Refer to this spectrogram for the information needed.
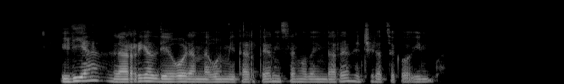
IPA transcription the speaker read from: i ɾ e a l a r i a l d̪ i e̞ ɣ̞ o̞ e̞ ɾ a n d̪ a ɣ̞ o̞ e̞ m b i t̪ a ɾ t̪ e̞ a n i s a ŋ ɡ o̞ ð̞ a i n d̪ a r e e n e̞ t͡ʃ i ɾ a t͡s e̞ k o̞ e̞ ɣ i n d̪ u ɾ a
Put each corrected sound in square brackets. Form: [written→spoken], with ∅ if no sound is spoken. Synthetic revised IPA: i ɾ [e→i] a l a r i a l d̪ i e̞ ɣ̞ o̞ e̞ ɾ a n d̪ a ɣ̞ o̞ e̞ m b i t̪ a ɾ t̪ e̞ a n i s a ŋ ɡ o̞ ð̞ a i n d̪ a r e [e→a] n e̞ t͡ʃ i ɾ a t͡s e̞ k o̞ e̞ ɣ i n d̪ u [ɾ→∅] a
